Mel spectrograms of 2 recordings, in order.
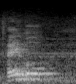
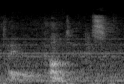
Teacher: Syllabic L, all right, it's dark, it's a table, but it's clear if you have a vowel following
